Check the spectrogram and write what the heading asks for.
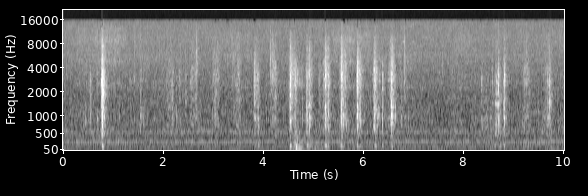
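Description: Light clicks and taps of a screwdriver working the screw that holds the optical drive in a plastic laptop base, with a quick run of clicks between about four and seven seconds in.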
